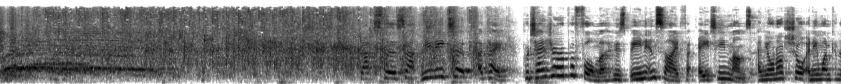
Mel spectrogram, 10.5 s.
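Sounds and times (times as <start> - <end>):
cheers and whoops: 0.0 - 2.5
audience applause: 0.0 - 6.4
speech: 4.6 - 10.5.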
